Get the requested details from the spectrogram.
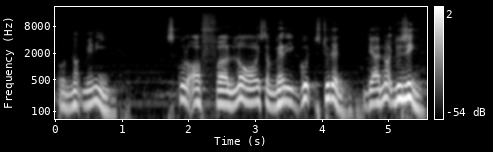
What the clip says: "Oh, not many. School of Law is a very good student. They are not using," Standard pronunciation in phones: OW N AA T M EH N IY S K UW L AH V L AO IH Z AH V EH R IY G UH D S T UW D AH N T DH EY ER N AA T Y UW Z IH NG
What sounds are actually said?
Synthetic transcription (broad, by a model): OW N AA T M EH N IY S K UW L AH F L AO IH S AH V EH R IY G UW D S T UW D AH N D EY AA N AA T Y UW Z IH NG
